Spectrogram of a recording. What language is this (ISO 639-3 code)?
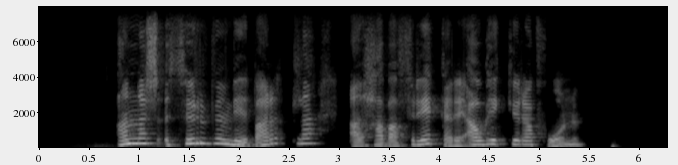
isl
